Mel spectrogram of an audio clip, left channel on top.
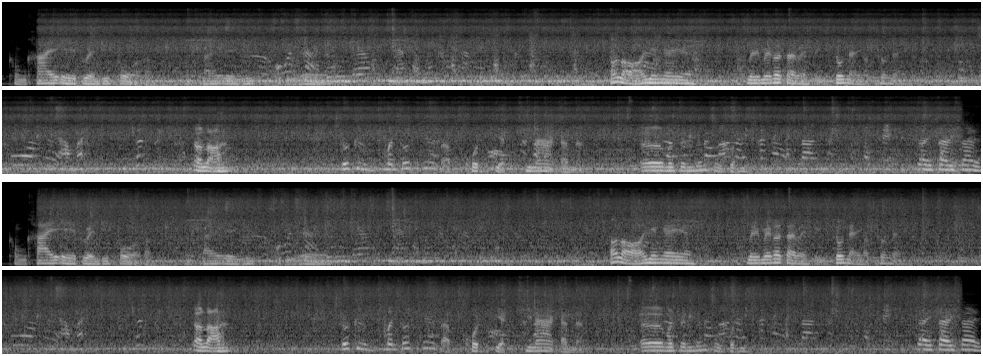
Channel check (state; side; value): quieter; right; 3.1 dB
